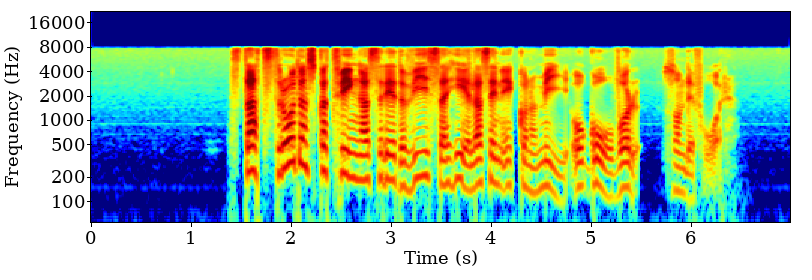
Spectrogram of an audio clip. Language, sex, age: Swedish, female, 61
